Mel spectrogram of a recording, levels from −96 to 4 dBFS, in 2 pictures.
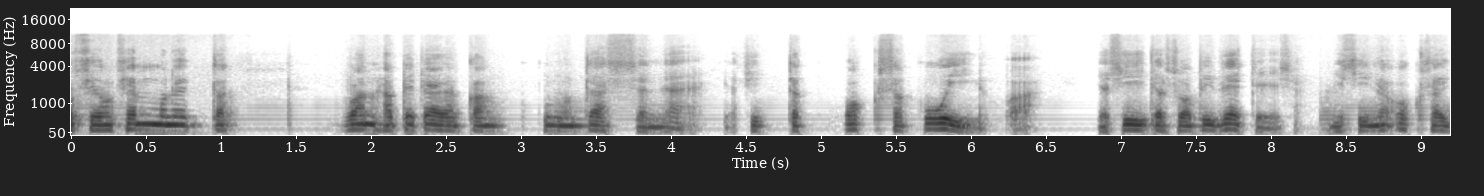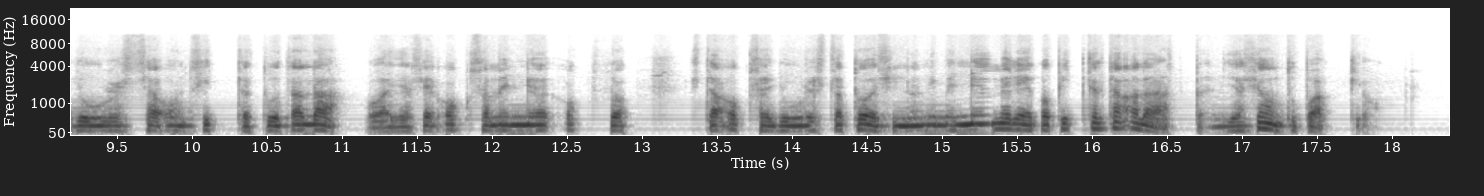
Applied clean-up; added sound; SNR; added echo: neural mask model RNNoise.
